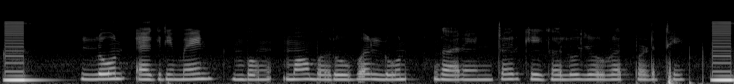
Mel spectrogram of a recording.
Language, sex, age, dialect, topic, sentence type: Chhattisgarhi, female, 18-24, Western/Budati/Khatahi, banking, statement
